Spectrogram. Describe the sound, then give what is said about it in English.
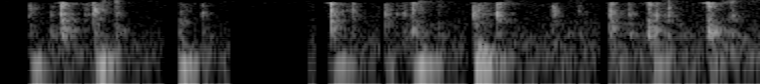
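A number is typed on a keyboard: bursts of quick, muffled keystrokes are broken by one short silent gap. “So let me type the number.”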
